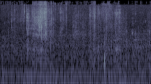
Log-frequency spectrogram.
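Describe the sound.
Faint crunching as someone bites into crispy, warm food with mayonnaise inside, with a few short crisp crackles that are clustered early and then scattered later, and no talking.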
